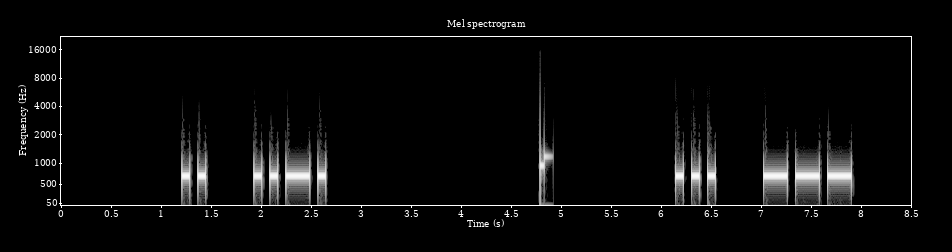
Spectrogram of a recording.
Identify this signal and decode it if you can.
Morse code, heard as a keyed tone, about 16 wpm, spaced as for 11 wpm, 700 Hz. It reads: IF SO
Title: 2x Character Spacing - Top 200 Words - 15wpm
